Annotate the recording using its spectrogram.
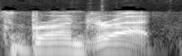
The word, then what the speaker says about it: Brundrett: It's Brundrett.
